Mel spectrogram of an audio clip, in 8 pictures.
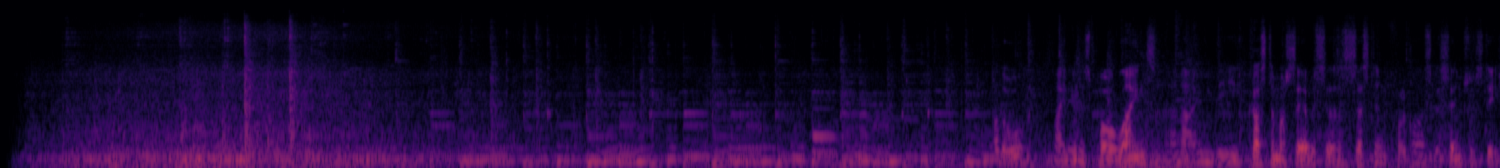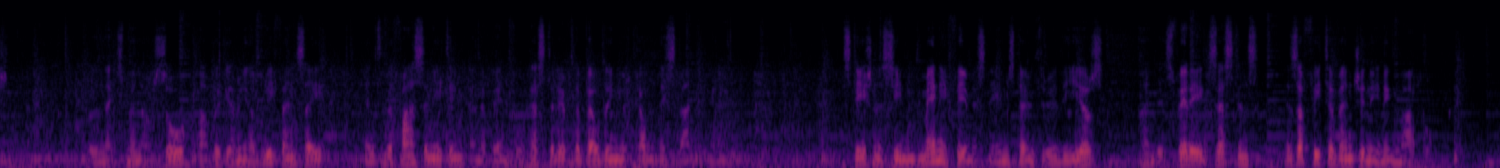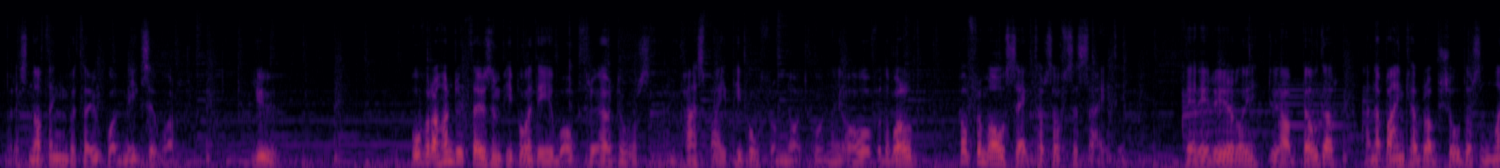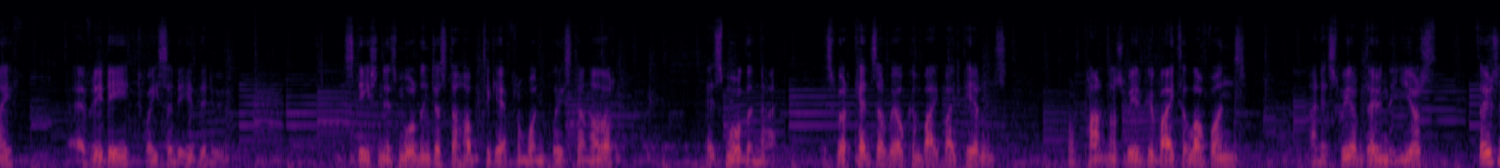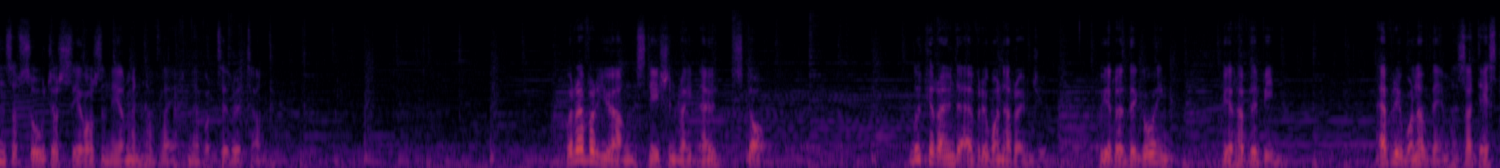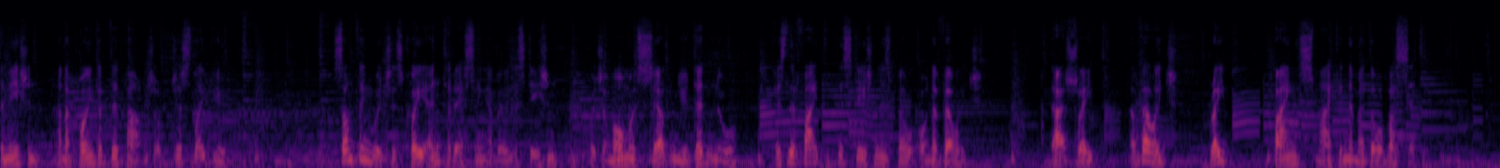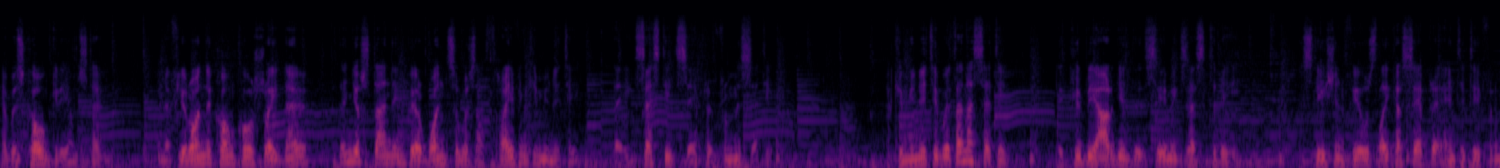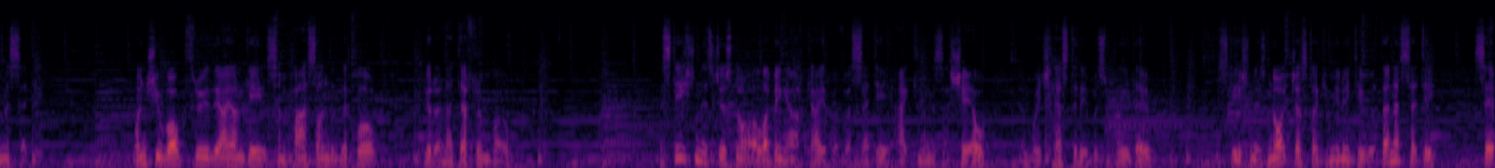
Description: Music Bed: ‘See You Later’, by Pitx Creative Commons License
